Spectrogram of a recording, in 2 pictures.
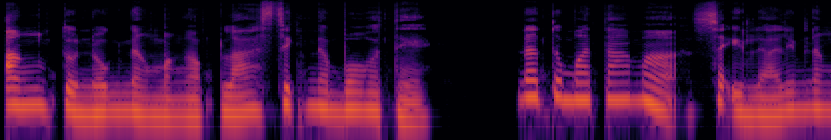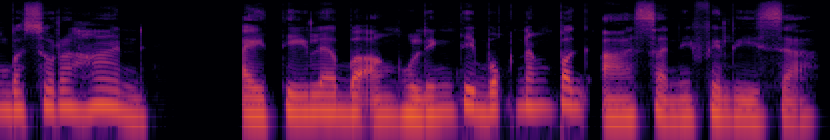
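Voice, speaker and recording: Low-voiced woman narrating a drama. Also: lively intonation, normal speed, a little mellow, dry recording, studio quality. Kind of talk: scripted dramatic audio story narration in Tagalog.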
